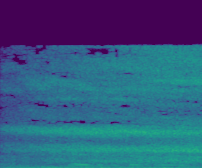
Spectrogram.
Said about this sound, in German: Dieses Zischen, was ihr hier hört, ist eine Stickstoffflasche, die ist mit Absicht nicht dicht, damit sie uns nicht um die Ohren fliegt.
